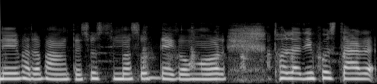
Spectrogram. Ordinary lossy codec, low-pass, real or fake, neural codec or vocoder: none; 7.2 kHz; real; none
